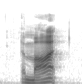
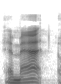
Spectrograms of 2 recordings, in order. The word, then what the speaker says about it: Emmett: I'm having trouble figuring out how to pronounce his name. – Emmett. – See, I was saying Emmett, like Emmett, but with an A. – Emmett or Emmett, it's, yeah, either one.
